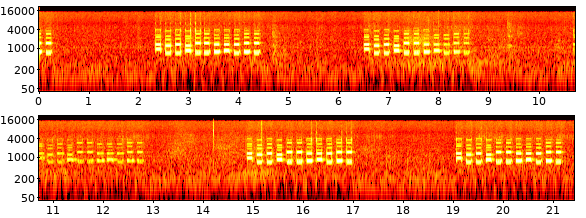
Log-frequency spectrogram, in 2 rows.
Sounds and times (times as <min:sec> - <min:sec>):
Telephone dialing, DTMF: 0:00.0 - 0:00.3, 0:02.3 - 0:04.5, 0:06.5 - 0:08.7, 0:10.7 - 0:12.8, 0:14.9 - 0:17.0, 0:19.1 - 0:21.2.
